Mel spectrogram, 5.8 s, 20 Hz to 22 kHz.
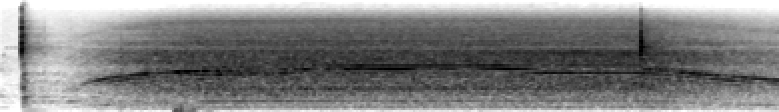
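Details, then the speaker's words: Engine run stand 16-inch electric radiator fan on test, engine not running: motor whine rises quickly to steady pitch with strong even air rush, then winds down with a relay click; fan runs smoothly. "and that thing is kicking out a ton of air"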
